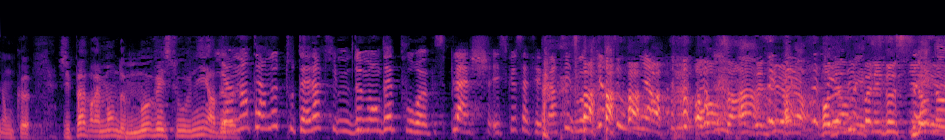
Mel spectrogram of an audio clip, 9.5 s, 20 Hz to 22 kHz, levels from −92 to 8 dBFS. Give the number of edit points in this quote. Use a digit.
0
